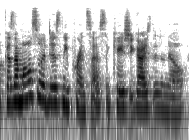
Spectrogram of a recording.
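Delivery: ordinary delivery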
